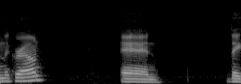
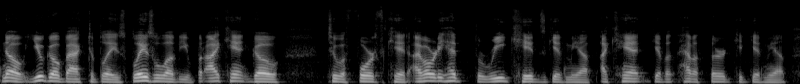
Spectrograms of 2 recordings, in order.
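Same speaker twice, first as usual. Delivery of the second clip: ordinary talk, nothing marked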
